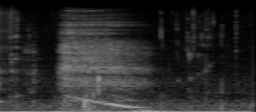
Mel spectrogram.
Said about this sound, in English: Are you going to gulp it? You did.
